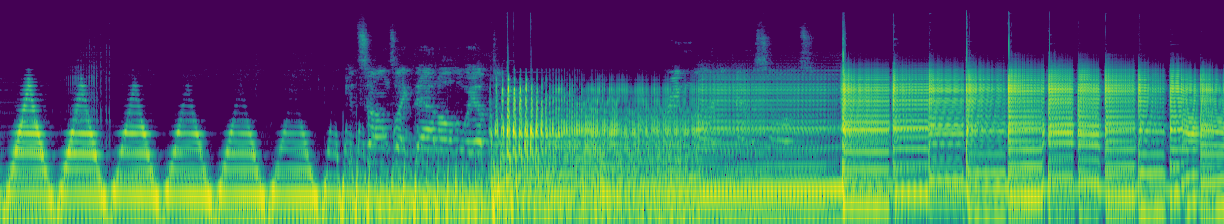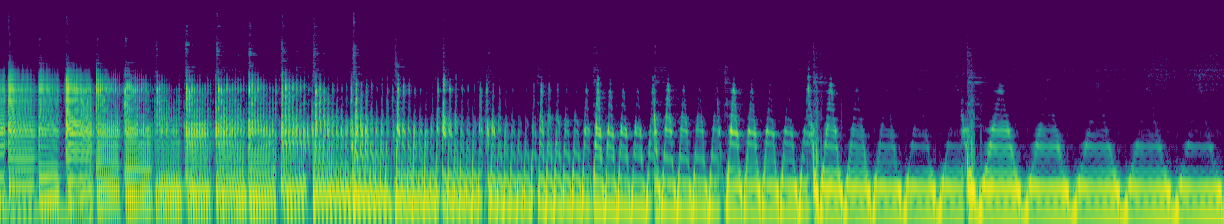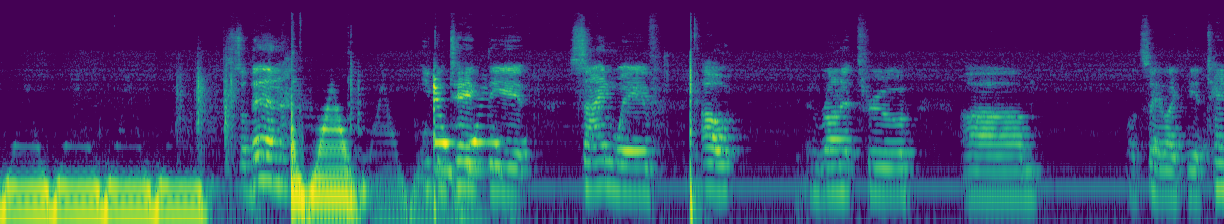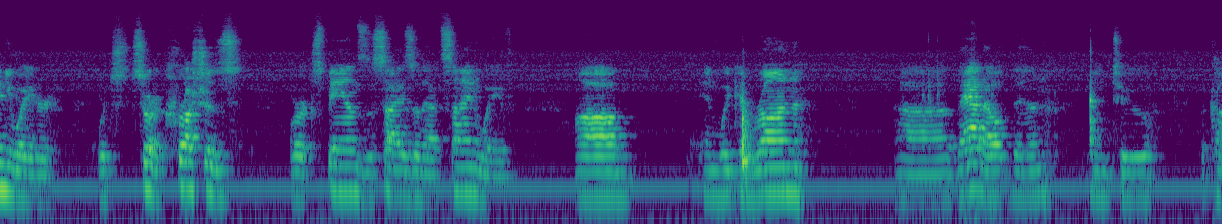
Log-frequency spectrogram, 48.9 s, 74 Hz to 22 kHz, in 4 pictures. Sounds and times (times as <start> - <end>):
Effects unit: 0.0 - 26.7, 27.4 - 29.8.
